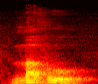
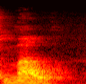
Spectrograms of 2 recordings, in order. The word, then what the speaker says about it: Mahou: but I would pronounce it, being a mush, Mahu, but I'm told by Gilly it's pronounced Mau. M-A-H-O-U.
